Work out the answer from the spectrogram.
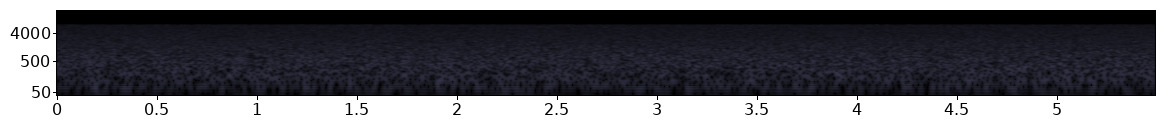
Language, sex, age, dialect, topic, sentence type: Kannada, male, 41-45, Central, agriculture, question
